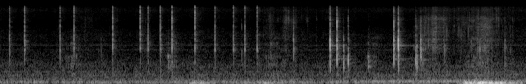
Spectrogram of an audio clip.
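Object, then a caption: Plastic game controller in a grip. Nitrile-gloved fingertips press and click the buttons and tap the shell of hand-sized, hollow red and blue plastic Nintendo Switch Joy-Con controllers attached to a black grip, held in front of the microphone. A steady run of short, sharp, bright plastic clicks sounds over a low, soft handling rumble, ending in a louder burst of thumpy handling noise near the end.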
